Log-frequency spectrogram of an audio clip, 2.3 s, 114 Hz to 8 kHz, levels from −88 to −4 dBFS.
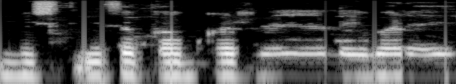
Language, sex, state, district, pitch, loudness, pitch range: Hindi, female, Bihar, Bhagalpur, 175 Hz, -17 LUFS, 170-175 Hz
